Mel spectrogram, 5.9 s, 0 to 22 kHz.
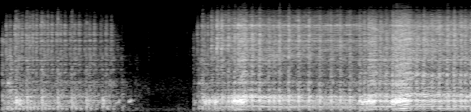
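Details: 1977–79 Yamaha GT80 Enduro two-stroke, roughly 45 years old and unstarted for a while, started on choke after an oil change; crisp buzzy revs, a brief cut-out, then eager throttle blips with little smoke, running clean and healthy.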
